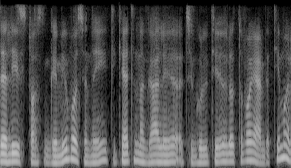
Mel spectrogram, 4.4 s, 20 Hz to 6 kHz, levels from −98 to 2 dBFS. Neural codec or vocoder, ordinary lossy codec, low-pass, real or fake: codec, 16 kHz, about 1 kbps, DyCAST, with the encoder's durations; AAC, 32 kbps; 5.4 kHz; fake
